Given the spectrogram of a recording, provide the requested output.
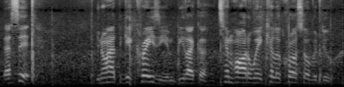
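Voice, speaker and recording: A man in his thirties on an outdoor basketball court, talking straight to the camera in an energetic, slangy, encouraging way while tired from drills. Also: high voice, fast, noisy background. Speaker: basketball vlogger. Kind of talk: casual coaching talk to camera. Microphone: camera mic close up.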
